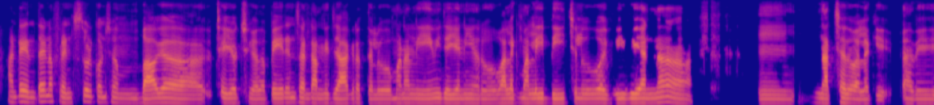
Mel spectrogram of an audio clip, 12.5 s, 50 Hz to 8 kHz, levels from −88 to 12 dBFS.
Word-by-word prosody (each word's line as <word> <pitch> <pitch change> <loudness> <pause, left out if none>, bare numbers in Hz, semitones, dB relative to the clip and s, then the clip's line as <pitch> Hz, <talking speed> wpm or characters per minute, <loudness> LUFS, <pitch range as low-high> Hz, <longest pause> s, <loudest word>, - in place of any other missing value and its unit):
అంటే 150 +2 +1
ఎంతైనా 160 +3 0
ఫ్రెండ్స్‌తోటి 145 +3 -2
కొంచెం 145 -1 -4 0.4
బాగా 130 +2 +5 0.7
చెయ్యొచ్చు 130 -1 0
గదా. 120 0 -2
పేరెంట్స్ 135 +1 +1
అంటే 130 -1 -2
అన్ని 125 +1 -5
జాగ్రత్తలు 120 0 +1 0.2
మనల్నేమి 125 0 -2
జెయ్యనియ్యరు. 120 -1 -1
వాళ్ళకి 125 +1 +1
మళ్ళీ 130 +1 +2 0.2
బీచ్‌లు 125 +1 -1 0.2
అవి 120 0 -6
ఇవి 130 +1 +3
అన్నా 130 +3 +2 1.3
హ్మ్, 120 -1 -5 0.5
నచ్చదు 125 +1 +4
వాళ్ళకి. 115 -1 -1 0.4
అది 120 0 -4
125 Hz, 110 wpm, -26 LUFS, 120-130 Hz, 1.3 s, బాగా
